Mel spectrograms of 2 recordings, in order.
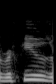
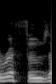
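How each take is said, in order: First: "refuse" as the noun, REF-yoos; first pronunciation option. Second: "refuse" said as rih-FOOZ; alternative pronunciation. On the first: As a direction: stress the first syllable of "refuse". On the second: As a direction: stress the second syllable of "refuse". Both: Shown as a demonstration. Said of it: "It's either refuse or refuse".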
